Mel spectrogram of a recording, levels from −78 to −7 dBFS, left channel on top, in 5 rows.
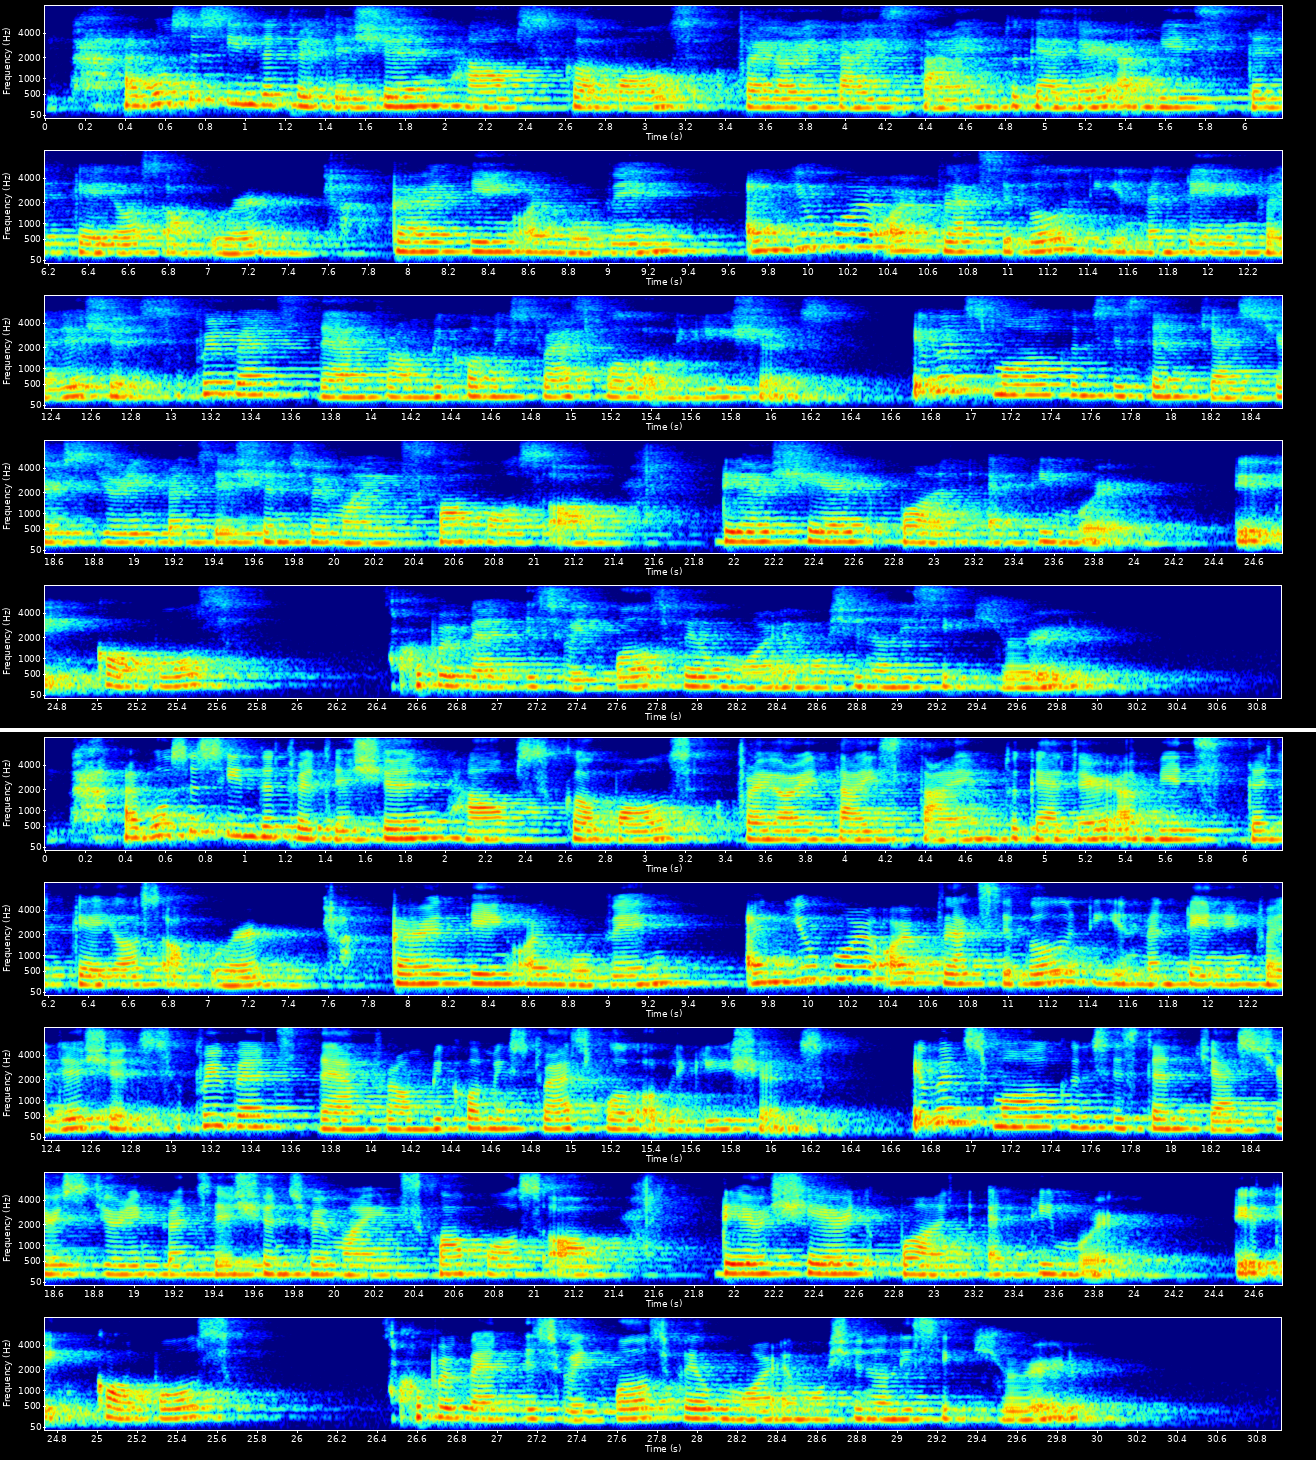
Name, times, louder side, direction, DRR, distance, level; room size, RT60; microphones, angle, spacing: voice 1, 0.1-7.3 7.6-9.3 9.7-16.3 16.7-21.6 21.9-23.9 24.5-25.7 26.4-29.9, right 1 dB, 45° right, 5 dB, 1.7 m, -24 dB
13.5 x 12.0 x 5.2 m, 1.2 s
head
